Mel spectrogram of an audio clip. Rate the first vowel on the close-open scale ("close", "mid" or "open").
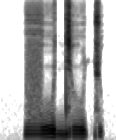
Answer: close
